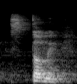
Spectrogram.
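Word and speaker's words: stomach: كلمه مثلا ستومك اخرها ستومك، اخرها حرف سي اتش ولكن بننطقه ك، فعشان كده عشان نحوله الى اسم جمع او نحوله الى جمع فنقول ستومكس، نضيف اس بس.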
